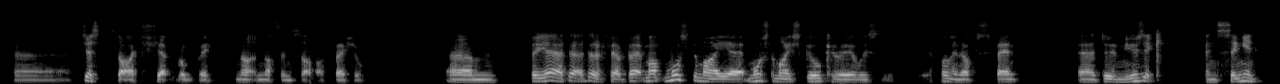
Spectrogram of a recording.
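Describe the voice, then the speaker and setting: With a Scottish accent, a man speaks at a moderate pace in a fairly high voice, his pitch swinging very widely between long, frequent pauses, the sound dry and close with no echo. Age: 40s. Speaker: firefighter, ex-Navy. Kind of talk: casual podcast interview. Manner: hesitant, many fillers.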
